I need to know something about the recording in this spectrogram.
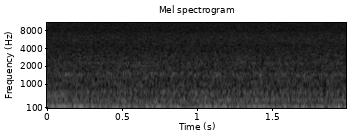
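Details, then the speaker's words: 2021 Ford Ranger Raptor diesel restarted after about 10 seconds off, shaking on start even when warm: low idle rumble with uneven, wavering pulse; rough idle, mechanic suspects fuel supply pressure problem (fuel pump, relay) before injectors. "Ayan nanginginig na naman."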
